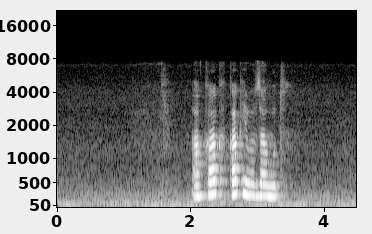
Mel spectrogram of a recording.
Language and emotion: Russian, neutral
